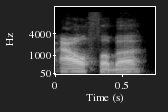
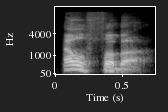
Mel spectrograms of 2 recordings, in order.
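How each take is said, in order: First: The name begins with an 'al' sound. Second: The name begins with an 'el' sound. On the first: The speaker calls it wrong. "not Alphaba" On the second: The speaker calls it right. "Elphaba with an E L"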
